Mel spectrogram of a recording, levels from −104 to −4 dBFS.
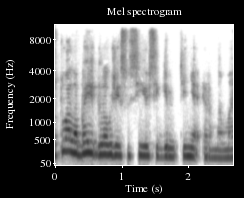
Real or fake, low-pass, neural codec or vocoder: real; 9.9 kHz; none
